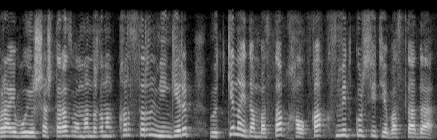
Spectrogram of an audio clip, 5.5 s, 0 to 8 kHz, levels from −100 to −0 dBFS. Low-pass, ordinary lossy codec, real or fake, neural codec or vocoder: 7.2 kHz; none; fake; vocoder, 44.1 kHz, 128 mel bands, Pupu-Vocoder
